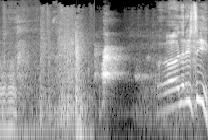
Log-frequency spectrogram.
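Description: Wheelchair wheels roll over a tiled floor.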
